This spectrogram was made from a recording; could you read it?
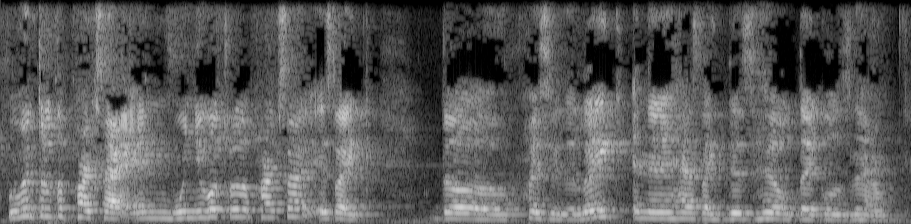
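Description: A woman telling a story as a vlog co-host in casual, bantering conversation, quick to correct and interject. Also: mid-range voice, darkish tone. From Puerto Rican family. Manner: informal, bantering, often correcting co-speaker. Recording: echoey room, clear background noise, clicks.

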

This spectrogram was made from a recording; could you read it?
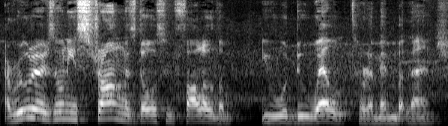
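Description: A man's voice: medium pitch, a little fast, slight background noise, natural voice, low-quality recording. A man voicing a jovial, teasing veteran swordmaster in a fantasy audiobook. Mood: stern. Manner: playful, teasing.

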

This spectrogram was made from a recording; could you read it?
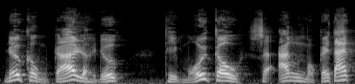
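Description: An actor playing a smug, eccentric middle-aged landlord who bullies with theatrical mock courtesy in a cartoon fairy tale. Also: male voice, fairly high pitch, very animated, brisk, fairly bright tone. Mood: sly, commanding.

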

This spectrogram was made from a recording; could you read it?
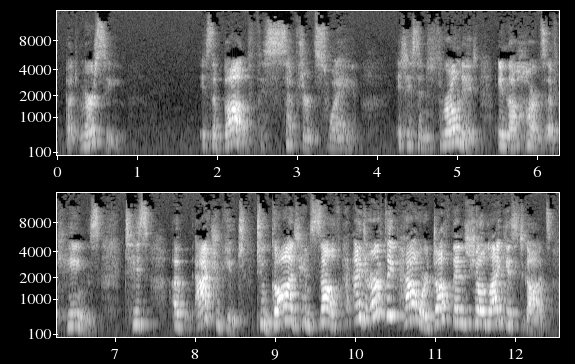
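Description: A woman playing a solemn advocate pleading for mercy in a formal, measured classical stage monologue. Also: sits high, sharp tone, heavily acted. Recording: echoey room, distant microphone.

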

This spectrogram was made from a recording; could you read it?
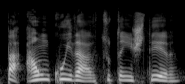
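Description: A Portuguese man with a Lisbon accent rants through a solo podcast, swearing freely and throwing his arms around as he talks. His voice sits a bit high for a man and comes across close and dry, recorded on a boom mic right at his mouth in a small home room. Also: a little fast, no room sound. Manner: profane, ranting, animated with big arm gestures. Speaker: comedian podcast host. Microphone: boom mic close to mouth, wearing headphones.

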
